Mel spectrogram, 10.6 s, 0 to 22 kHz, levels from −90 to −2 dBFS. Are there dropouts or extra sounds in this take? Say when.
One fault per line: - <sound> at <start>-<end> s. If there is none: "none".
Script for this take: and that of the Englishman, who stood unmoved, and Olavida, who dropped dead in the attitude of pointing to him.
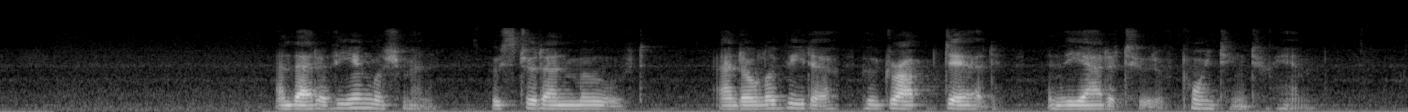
none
